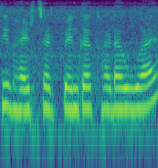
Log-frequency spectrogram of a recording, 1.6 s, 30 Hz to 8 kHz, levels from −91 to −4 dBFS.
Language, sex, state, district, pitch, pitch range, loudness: Hindi, female, Bihar, Darbhanga, 220 Hz, 215-225 Hz, -22 LUFS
